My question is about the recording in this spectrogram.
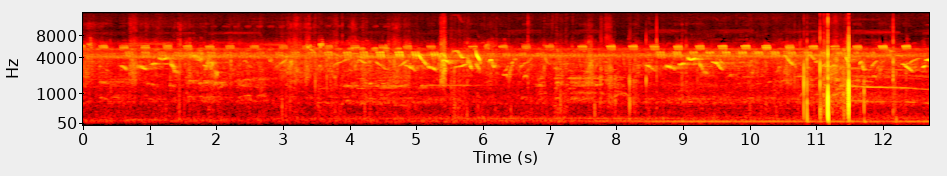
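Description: Small birds chirping and twittering at dawn over a steady high drone of insects. About two-thirds of the way through, a few sharp clicks, the loudest sounds here, break in.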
